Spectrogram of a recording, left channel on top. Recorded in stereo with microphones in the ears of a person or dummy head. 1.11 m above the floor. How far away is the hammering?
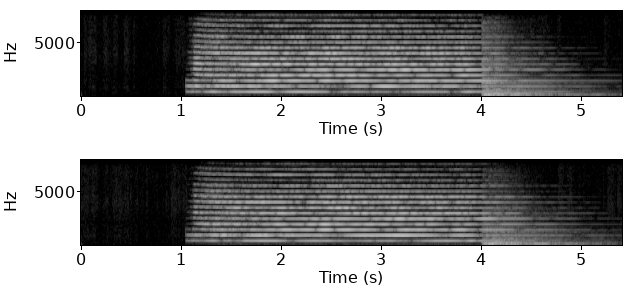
About 4 m.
